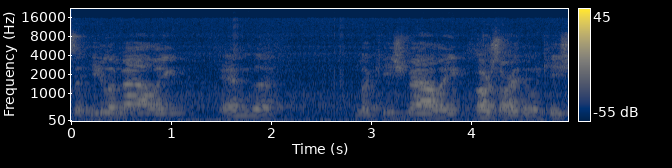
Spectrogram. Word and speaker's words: Lachish: Or the Elah Valley, the Guvrin Valley, or Lachish, or Lachish is how it's usually pronounced in English.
